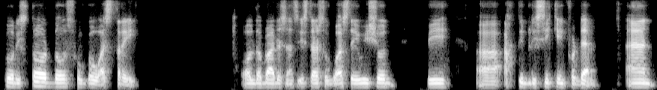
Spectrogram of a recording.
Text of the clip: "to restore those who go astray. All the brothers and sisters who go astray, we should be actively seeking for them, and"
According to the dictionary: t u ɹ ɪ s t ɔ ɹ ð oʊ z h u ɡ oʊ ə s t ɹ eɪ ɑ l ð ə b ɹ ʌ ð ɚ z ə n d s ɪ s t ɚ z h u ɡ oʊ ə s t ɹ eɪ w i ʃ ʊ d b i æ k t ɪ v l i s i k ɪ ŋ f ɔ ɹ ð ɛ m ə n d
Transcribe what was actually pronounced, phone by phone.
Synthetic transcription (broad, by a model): t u ɹ ɪ s t ɔ ɹ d oʊ s h u ɡ oʊ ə s t ɹ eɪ ɑ l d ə b ɹ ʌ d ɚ s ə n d s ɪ s t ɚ s h u ɡ oʊ ə s t ɹ eɪ w i ʃ ʊ d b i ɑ k t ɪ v l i s i k ɪ ŋ f ɔ ɹ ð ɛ m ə n d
